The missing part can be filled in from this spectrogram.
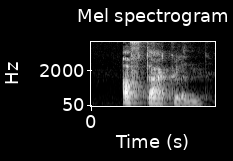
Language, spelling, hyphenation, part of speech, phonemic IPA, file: Dutch, aftakelen, af‧ta‧ke‧len, verb, /ˈɑfˌtaː.kə.lə(n)/, Nl-aftakelen.ogg
- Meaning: 1. to decay (in physical or mental condition) 2. to uncover, to expose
